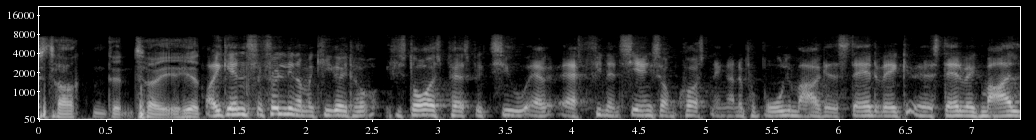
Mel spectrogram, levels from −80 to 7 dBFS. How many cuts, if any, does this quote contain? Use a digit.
1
